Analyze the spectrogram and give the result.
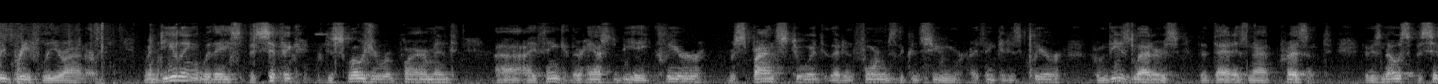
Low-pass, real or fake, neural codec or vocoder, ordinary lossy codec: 7.2 kHz; fake; vocoder, 24 kHz, 100 mel bands, Vocos; Opus, 32 kbps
